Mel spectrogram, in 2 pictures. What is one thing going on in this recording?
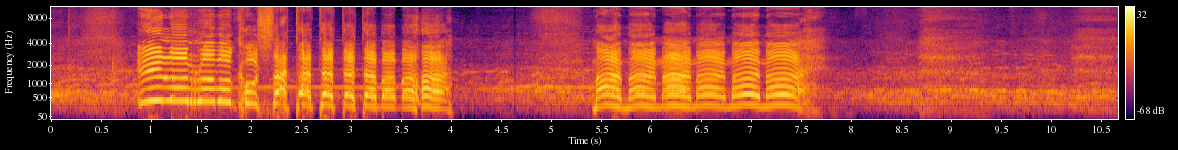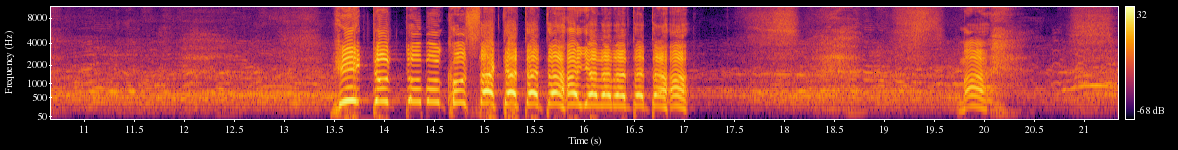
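An older man shouts forcefully into a microphone, heard through loudspeakers in an echoing hall.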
